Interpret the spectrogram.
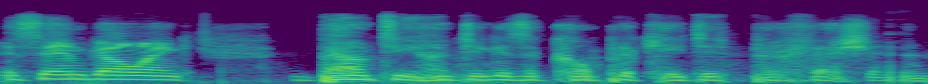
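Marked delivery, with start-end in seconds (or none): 1.2-3.4 movie trailer-style character voice. Quoting the only line of dialogue in a trailer: Herzog impression. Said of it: "Great impression right there".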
